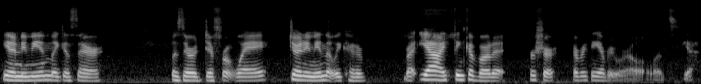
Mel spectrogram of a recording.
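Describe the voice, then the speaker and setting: A woman's voice: lowish voice, steady tone, very fast, no room sound. A woman chatting casually as an interview guest, rambling as she thinks aloud and voices imagined reactions. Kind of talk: casual chat.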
